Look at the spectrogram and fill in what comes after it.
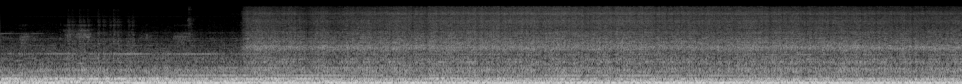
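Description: Running noise of a freight train heard from the locomotive cab at speed: a steady low rumble of wheels on rails with a constant hum. About two and a half seconds in, a higher hiss comes in suddenly and stays.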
